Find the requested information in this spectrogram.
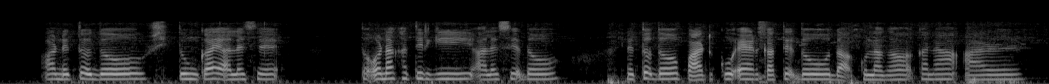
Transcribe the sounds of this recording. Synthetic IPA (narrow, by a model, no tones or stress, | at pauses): aɾnɛt̪ɔʔd̪ɔsi̥t̪uŋkajalɛsɛʔ | t̪ɔʔɔnakʰat̪iɾɡia̰lɛsɛd̪ɔ | nɛt̪ɔʔd̪ɔpaʈkɔʔɛɾkat̪ɛt̪̚ˀd̪ɔd̪a̰ʔkɔlaɡawa̰ʔkanaʔaɾ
